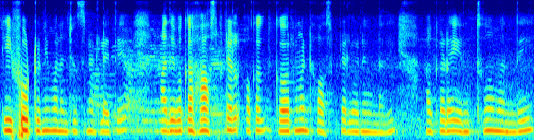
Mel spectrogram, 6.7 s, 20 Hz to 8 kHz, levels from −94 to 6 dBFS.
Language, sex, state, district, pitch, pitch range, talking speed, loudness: Telugu, female, Telangana, Nalgonda, 220 Hz, 210-230 Hz, 150 wpm, -23 LUFS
